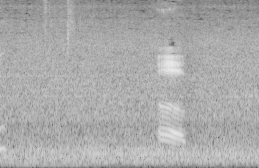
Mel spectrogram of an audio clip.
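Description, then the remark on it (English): A steady low rumble of passing road traffic runs throughout, swelling slightly toward the end, with a brief high tonal squeal cutting through midway. “Sorry, there was a little traffic.”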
